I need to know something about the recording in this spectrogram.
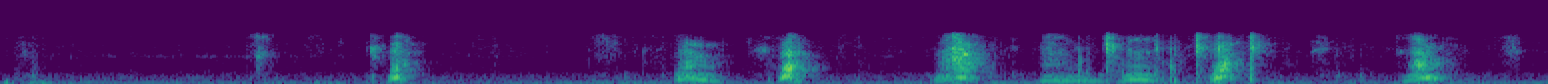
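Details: Pet dog Tobi facing off against a bottle of Sriracha rooster sauce, giving irregular loud barks, some doubled in quick pairs, separated by brief quiet gaps.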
